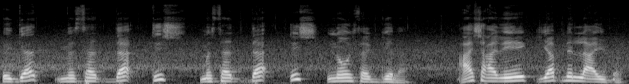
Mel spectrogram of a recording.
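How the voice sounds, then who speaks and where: An Egyptian man commentating his own football video game match with rapid bursts of player names and cheering. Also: a little high, expressive, slight background noise. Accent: Egyptian Arabic. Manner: rapid name-calling bursts, cheering shouts. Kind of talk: excited play-by-play game commentary.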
